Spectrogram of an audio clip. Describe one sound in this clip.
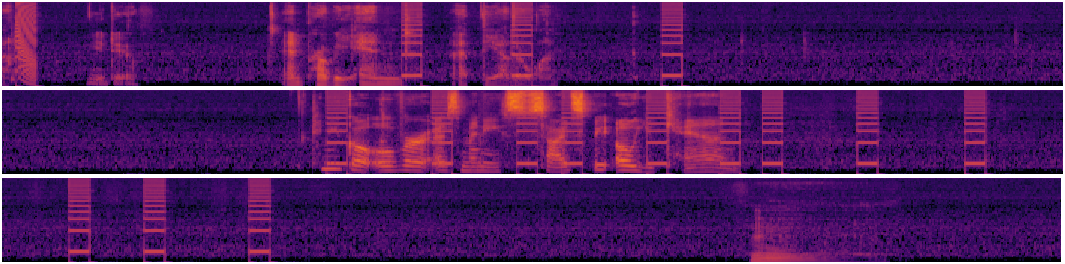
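A man talks casually over a microphone.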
